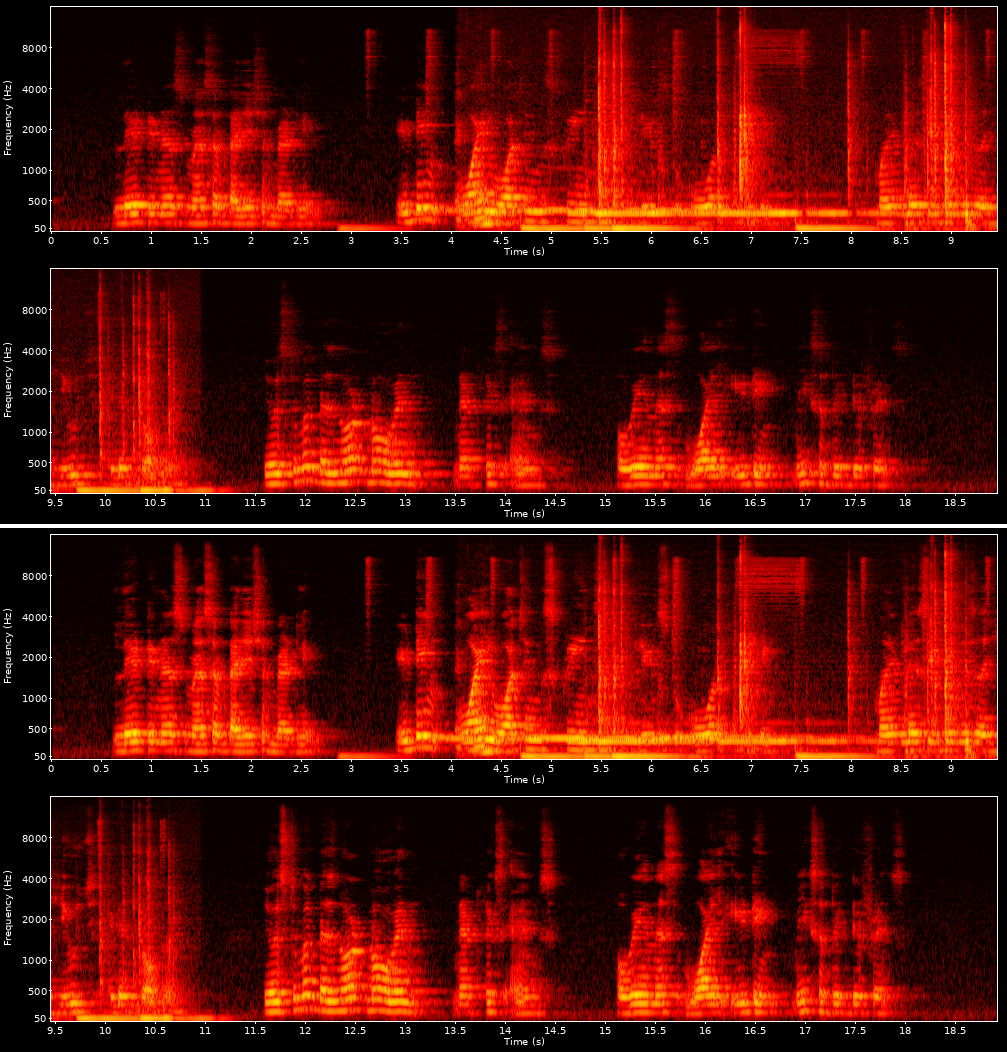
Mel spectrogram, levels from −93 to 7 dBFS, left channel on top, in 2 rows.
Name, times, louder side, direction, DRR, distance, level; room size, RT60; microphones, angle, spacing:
voice 1, 0.6-2.7 3.4-7.3 8.2-10.8 11.6-13.2 13.5-14.5 15.1-18.0, right 2 dB, 70° right, 1.0 m, -35 dB
sound 1, 2.9-3.3 3.7-3.8 4.4-6.6 6.8-8.4 8.7-8.8 9.3-9.4 9.7-11.1, right 1 dB, 15° right, 1.4 m, -37 dB
sound 2, 3.7-9.3, equal, 35° left, 2.1 m, -37 dB
sound 3, 4.0-10.9, left 2 dB, 15° left, 0.9 m, -40 dB
15.5 x 10.5 x 8.4 m
head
